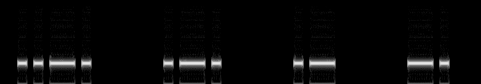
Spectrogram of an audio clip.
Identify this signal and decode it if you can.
Morse code, heard as a keyed tone, about 15 wpm, spaced as for 8 wpm, 1000 Hz. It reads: FRAN
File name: qotdfiles / 8wpm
